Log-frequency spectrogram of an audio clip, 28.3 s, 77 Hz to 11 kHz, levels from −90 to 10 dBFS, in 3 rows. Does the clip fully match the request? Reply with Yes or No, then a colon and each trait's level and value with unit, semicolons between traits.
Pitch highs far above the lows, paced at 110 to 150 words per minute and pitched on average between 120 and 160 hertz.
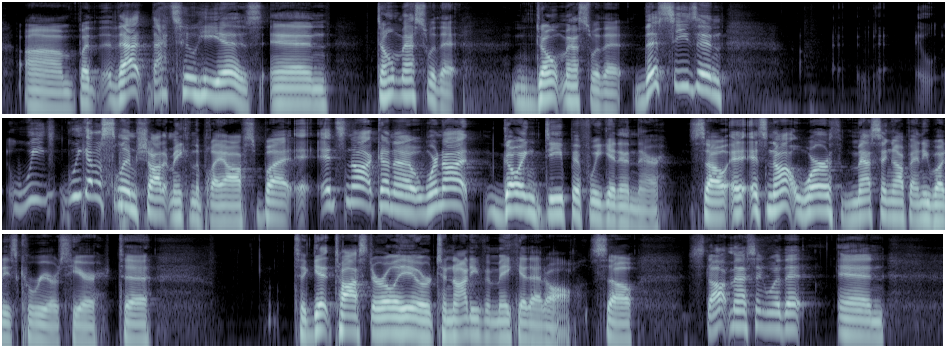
Yes: wide, 7.4 semitones; average, 140 wpm; medium, 140 Hz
